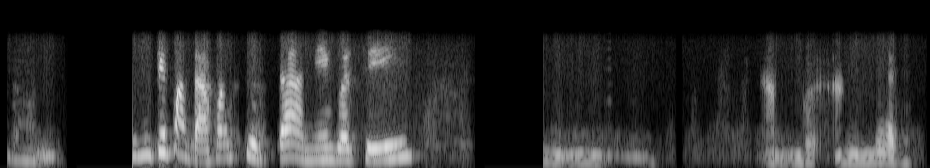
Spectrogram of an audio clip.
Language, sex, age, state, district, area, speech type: Goan Konkani, female, 45-60, Goa, Murmgao, urban, conversation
